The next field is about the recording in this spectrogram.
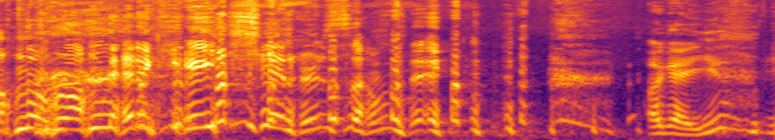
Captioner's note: laughing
